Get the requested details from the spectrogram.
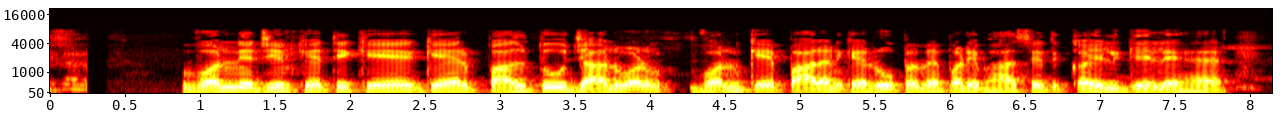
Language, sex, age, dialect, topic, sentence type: Magahi, male, 18-24, Western, agriculture, statement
